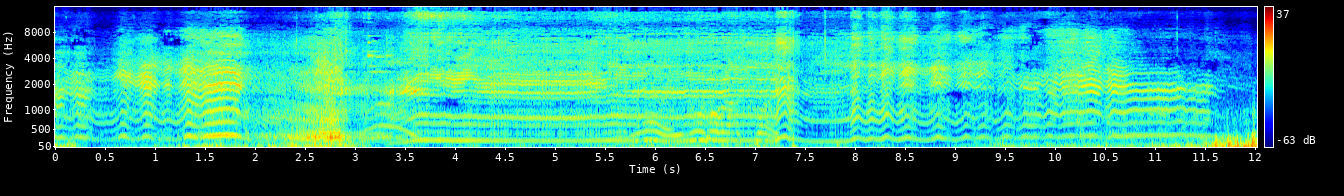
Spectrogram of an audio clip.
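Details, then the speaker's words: Hobao Pirate nitro RC car engine after turning the top high-speed needle in half a turn to lean it: small nitro engine wails at a higher, crisper pitch with revs increased, but revs still wander and idle gap needs adjusting. "All right, listen. Listen to how the revs have increased now."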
